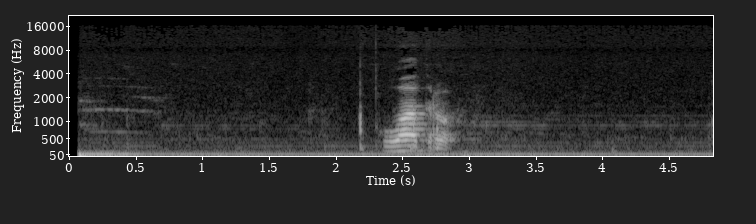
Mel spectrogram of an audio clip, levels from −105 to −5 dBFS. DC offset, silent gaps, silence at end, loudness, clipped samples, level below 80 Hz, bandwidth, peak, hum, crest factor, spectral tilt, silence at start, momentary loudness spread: under 0.1%; none; 0 s; -38 LUFS; under 0.1%; -54 dBFS; 16.5 kHz; -18 dBFS; 60 Hz at -55 dBFS; 24 dB; -6.5 dB/octave; 0.05 s; 27 LU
